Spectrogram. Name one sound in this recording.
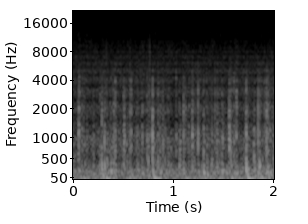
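A herd of buffalo plods over dry ground.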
